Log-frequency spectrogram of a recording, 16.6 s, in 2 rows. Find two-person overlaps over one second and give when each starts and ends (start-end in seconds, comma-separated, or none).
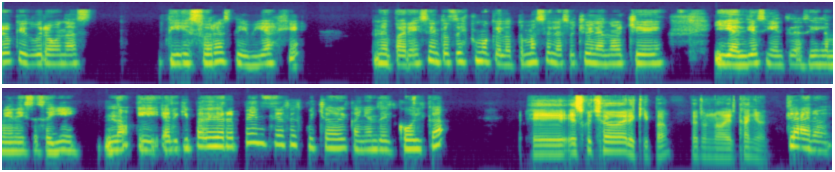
none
